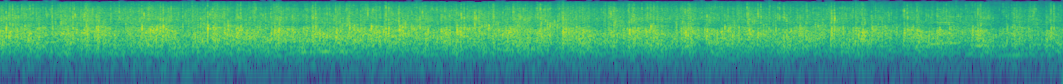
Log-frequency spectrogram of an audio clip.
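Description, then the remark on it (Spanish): An audience applauds God for wisdom, a dense wash of many hands clapping at an even, sustained loudness for several seconds with no clear pauses. “Dale aplauso a Dios por la sabiduría.”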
